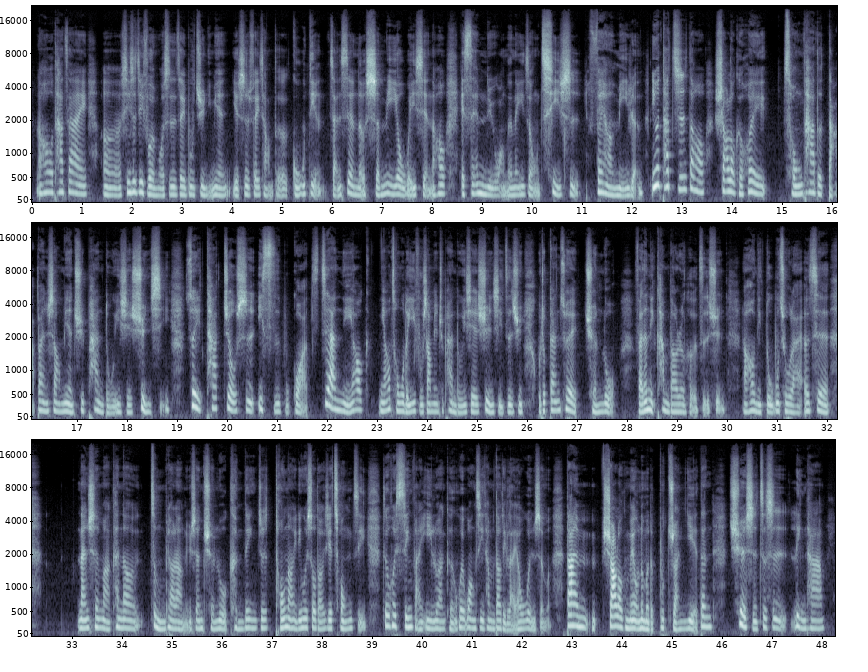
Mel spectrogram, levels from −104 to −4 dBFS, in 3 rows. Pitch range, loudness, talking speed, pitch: 155-185 Hz, -23 LUFS, 255 characters per minute, 165 Hz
